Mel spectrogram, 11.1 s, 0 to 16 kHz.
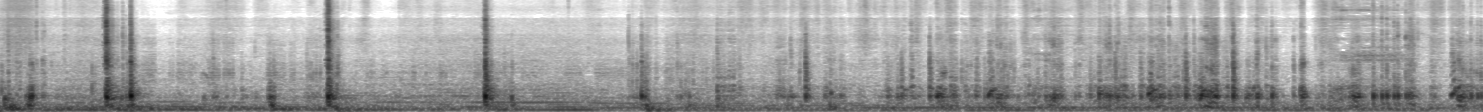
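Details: Infiniti QX80 SUV door after the popping-hinge fix (10 mm bolt removed, 1/4-inch rubber washer fitted at the moving part): door swings and latches with only light clicks, no pop.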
